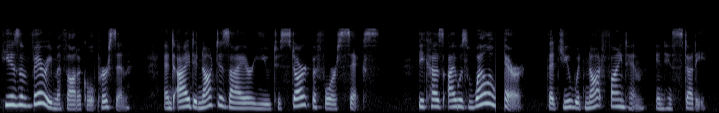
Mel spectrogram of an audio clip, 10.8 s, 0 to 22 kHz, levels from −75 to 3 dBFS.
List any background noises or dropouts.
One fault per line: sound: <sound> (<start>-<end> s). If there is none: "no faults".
sound: dropout (7.4-7.6 s)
